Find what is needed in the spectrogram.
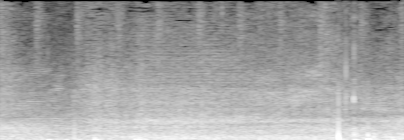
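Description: Steady noise of small waves washing on the shore, broken by a few short sharp clicks and knocks.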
